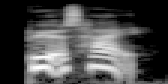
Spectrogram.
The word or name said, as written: børshaj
